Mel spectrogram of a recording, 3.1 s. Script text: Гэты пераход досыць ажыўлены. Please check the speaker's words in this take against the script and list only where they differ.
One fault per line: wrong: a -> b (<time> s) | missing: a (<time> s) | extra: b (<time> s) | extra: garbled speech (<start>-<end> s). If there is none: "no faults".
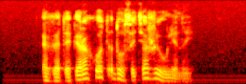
no faults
